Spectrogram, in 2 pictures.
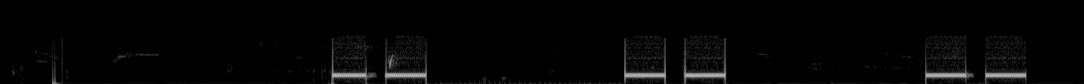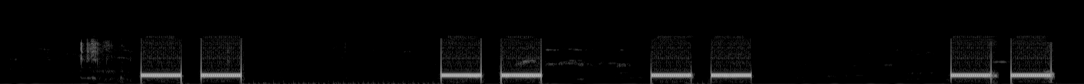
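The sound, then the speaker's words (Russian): Touch-tone keypad dialing into an office's internal automatic telephone exchange: crisp electronic beeps in seven evenly spaced pairs, fourteen tones in all, separated by near silence. “Для соединения с абонентом наберите внутренний четырехзначный номер в тоновом режиме.”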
